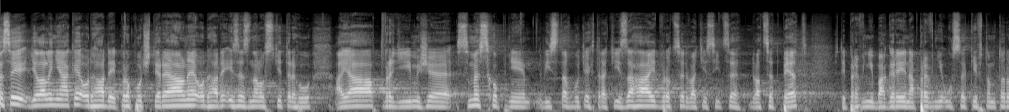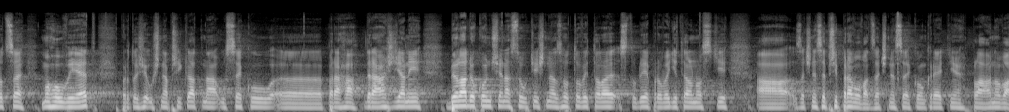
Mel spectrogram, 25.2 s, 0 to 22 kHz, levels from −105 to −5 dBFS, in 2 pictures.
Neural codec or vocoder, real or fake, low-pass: none; real; 14.4 kHz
